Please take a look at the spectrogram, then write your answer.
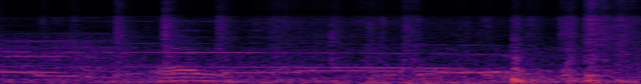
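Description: Pigeons coo softly at close range in a short, quiet stretch, with a few low murmuring calls over faint background noise.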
